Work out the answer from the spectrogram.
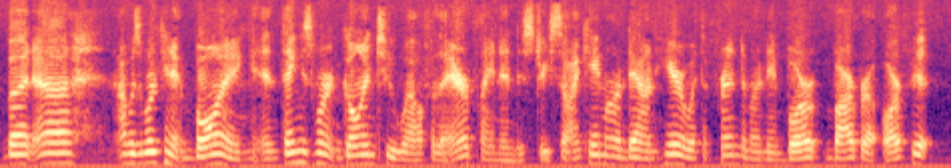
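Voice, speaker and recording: A woman's voice: rumbling low, fast talker, a little mellow, poor audio. A woman playing a chatty, self-deprecating young station typist, improvising a rambling, giggly self-introduction in colloquial speech. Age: young adult. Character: chatty, self-deprecating twenty-six-year-old female station typist. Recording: faint hum and noise.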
